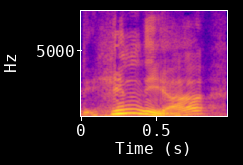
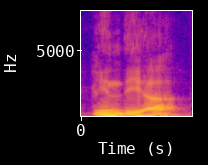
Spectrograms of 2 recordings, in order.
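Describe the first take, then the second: First: The word begins with an h sound. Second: The word begins directly with a vowel. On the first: The name as the West Asians said it. "they called it Hindia" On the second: The simpler form that takes less energy.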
